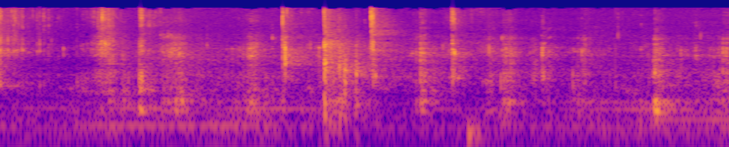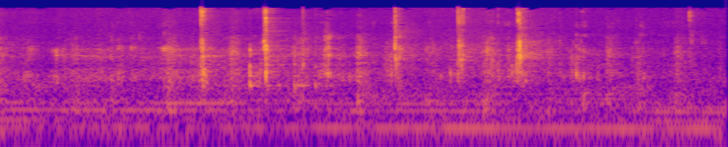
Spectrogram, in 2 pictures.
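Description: Close-miked chewing of a mouthful of Cajun-butter fried shrimp: irregular crisp clicks and wet smacks, several to a second, with no words.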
